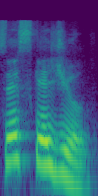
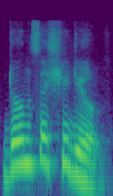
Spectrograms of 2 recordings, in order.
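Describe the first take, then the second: First: Schedule said as SKED-jool, starting with a hard sk; American SKED-jool for schedule; correct schedule. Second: Schedule said as SHED-yool, with a sh sound and a y glide; the avoided shi-dyul way of saying schedule; wrong schedule. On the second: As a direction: contrast take with sh in schedule. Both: Shown as a demonstration.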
